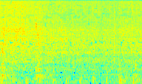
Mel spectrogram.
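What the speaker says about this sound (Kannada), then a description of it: "ಬದನೆಕಾಯಿ ಪಲ್ಯ ಒಗ್ಗರಣೆ ಹಾಕಿದ್ದೀನಿ" Spices tempering in hot oil for an eggplant (badanekai) palya stir-fry give a steady broadband sizzle with faint low crackles, close and continuous, with no talking.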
